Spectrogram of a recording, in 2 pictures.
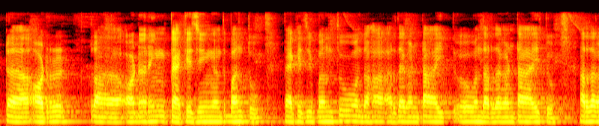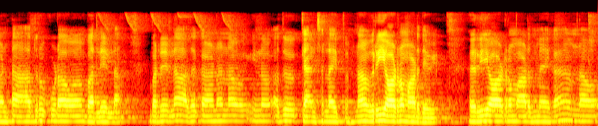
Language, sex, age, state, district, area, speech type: Kannada, male, 18-30, Karnataka, Gulbarga, urban, spontaneous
